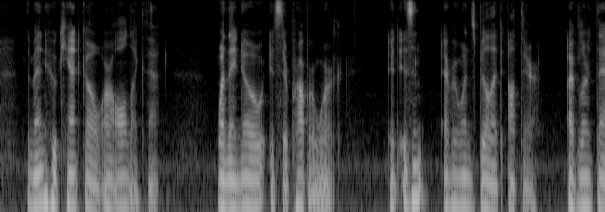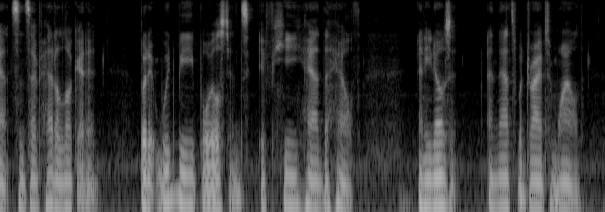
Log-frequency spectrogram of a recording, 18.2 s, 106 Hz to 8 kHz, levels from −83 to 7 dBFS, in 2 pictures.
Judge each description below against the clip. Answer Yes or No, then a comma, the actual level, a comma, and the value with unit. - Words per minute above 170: No, average, 165 wpm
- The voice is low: Yes, low, 105 Hz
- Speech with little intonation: Yes, narrow, 2.1 semitones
